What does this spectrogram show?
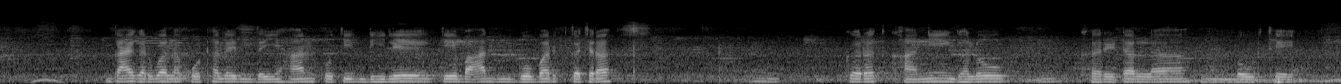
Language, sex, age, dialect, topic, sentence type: Chhattisgarhi, male, 60-100, Western/Budati/Khatahi, agriculture, statement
